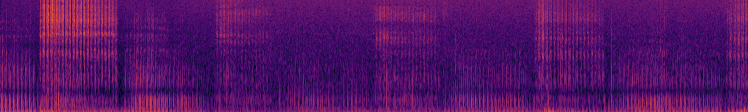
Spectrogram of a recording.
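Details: Relaxed cat purring, a soft low drone alternating between breathy inhalations and quieter rumbling exhalations, the rhythm slightly uneven across the stretch.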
